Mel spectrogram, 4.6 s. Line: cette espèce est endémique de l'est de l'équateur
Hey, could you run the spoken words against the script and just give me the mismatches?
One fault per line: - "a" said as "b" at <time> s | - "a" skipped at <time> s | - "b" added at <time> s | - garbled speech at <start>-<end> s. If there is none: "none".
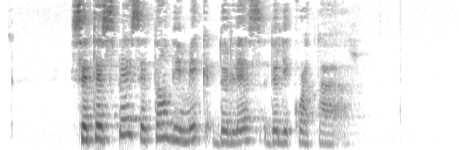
none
